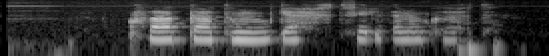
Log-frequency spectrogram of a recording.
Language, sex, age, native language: Icelandic, female, 13, Icelandic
